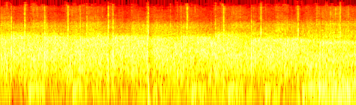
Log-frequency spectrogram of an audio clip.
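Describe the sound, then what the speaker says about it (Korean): A church congregation clapping at the first worship service in a new sanctuary, dense steady applause filling the room, close and loud, no voices. "감사의 박수, 영광으로."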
